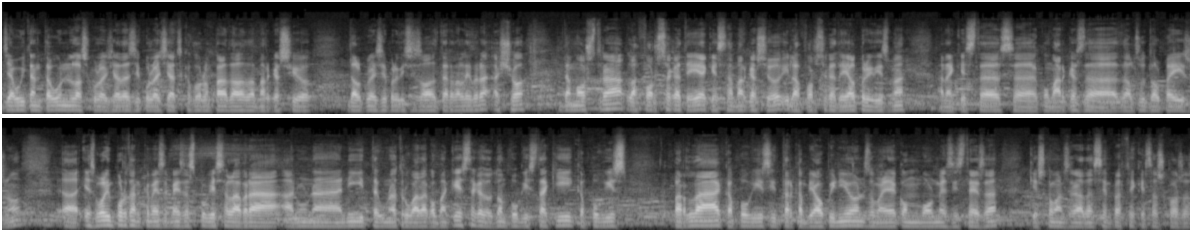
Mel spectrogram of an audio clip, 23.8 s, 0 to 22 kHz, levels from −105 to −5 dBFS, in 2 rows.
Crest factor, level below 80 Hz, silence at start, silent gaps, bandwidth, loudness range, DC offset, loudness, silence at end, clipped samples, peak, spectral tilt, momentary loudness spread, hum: 22 dB; -76 dBFS; 0 s; none; 15 kHz; 2 LU; under 0.1%; -34 LUFS; 0 s; under 0.1%; -12 dBFS; -3 dB/octave; 7 LU; none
